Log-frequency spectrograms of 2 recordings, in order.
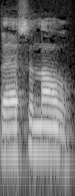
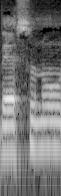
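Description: First: The word ends with an 'av' sound. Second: The word ends with an 'o' vowel sound. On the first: The speaker calls it right. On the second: The speaker calls it wrong.

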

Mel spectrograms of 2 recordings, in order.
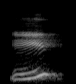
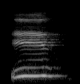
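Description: First: The pitch rises from middle to high. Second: The pitch stays high and level.

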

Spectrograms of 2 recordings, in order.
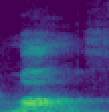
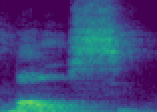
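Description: First: The word ends with a th sound. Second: The word ends with an s sound. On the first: The speaker calls it right. "Olha o TH" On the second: The speaker calls it wrong. "É som de S?"

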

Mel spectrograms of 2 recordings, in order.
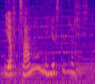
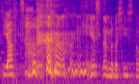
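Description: First: The line is spoken quietly, barely audible. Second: The line is spoken more loudly and clearly. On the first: "bo cię ledwo słychać" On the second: "Mów głośniej"

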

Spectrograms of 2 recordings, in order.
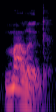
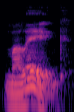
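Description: First: The stress is on the first syllable. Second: The stress is on the second syllable. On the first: The speaker calls it right. "The stress is on the first syllable" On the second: The speaker calls it wrong. "I used to call it Maleg"

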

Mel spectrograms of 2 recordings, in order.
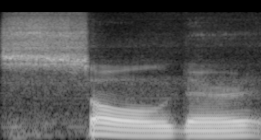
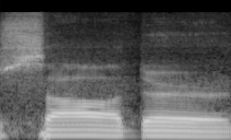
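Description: First: The word is said with an L sound. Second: The word is said without an L sound. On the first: "with an L" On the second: "the wrong way"

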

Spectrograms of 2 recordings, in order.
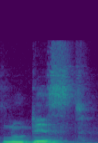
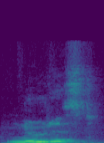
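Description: First: The word has a German pronunciation. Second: The word has an English pronunciation. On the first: The speaker calls it right. "but it's nudist. So that's the German word" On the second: The speaker calls it wrong. "it's not nudist"

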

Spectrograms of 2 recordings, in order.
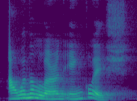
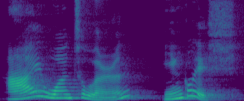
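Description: First: 'Want to' is blended into one quick 'wanna'. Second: Both words 'want to' are pronounced in full. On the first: The speaker calls it right. "빨리 말하고 싶을 때는 want to를 wanna" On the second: The speaker calls it wrong. "want to 하니까 조금 불편하잖아요"

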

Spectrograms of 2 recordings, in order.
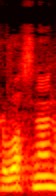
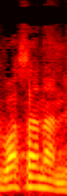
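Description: First: The s sound has no vowel after it. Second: The s sound is followed by a short a. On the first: The speaker calls it wrong. "It's not wasanan" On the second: The speaker calls it right. "Sin has got a fatha"

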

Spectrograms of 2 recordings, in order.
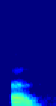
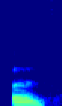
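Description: First: The word has a reduced schwa vowel. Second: The same.

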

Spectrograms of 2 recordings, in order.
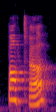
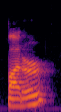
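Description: First: It is said in a British accent. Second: It is said in an American accent.

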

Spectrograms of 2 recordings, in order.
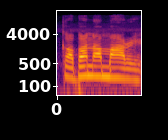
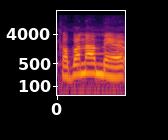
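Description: First: The name is said the way Greeks say it. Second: The name is said the way non-Greeks say it. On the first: This is how locals say it. "the Greek love to call it Cabana Mare" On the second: This is how outsiders say it. "non-speak will say Cabana Mare"

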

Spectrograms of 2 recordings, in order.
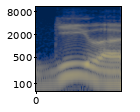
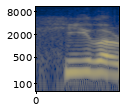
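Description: First: The word begins with a hard G sound. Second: The word begins with an H sound. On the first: The speaker calls it wrong. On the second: The speaker calls it right.

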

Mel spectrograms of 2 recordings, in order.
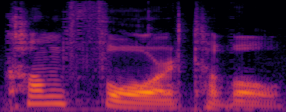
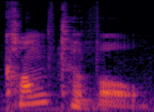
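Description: First: Every syllable, including the middle 'or', is pronounced. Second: The middle 'or' is dropped and it sounds quick. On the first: The speaker calls it wrong. "이걸 다 발음하면 힘들어요" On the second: The speaker calls it right. "빨리 들으시면"

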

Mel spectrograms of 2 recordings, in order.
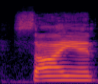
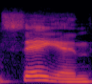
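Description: First: The first vowel sounds like 'ah' in 'father'. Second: The first vowel sounds like 'ay' in 'day'. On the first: This is how it is meant to be said. "it's supposed to be like Saiyan" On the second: This is how the dub says it. "You have Aureli, Tapion, and Saiyan"

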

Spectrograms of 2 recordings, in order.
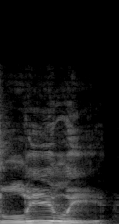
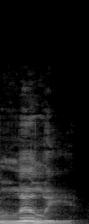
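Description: First: The first vowel is long, like 'lee'. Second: The first vowel is short, like 'lih'. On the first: The speaker calls it right. "it's LEELEE" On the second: The speaker calls it wrong. "It's not Lily"

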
